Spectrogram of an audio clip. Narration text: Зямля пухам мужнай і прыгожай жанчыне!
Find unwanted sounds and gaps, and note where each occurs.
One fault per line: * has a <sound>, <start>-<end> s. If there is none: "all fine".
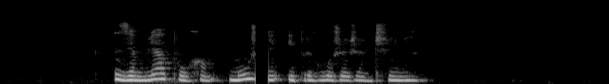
* has a dropout, 2.6-2.7 s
